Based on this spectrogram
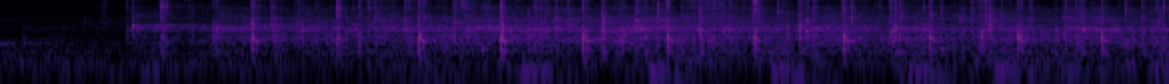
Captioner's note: audience applauds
